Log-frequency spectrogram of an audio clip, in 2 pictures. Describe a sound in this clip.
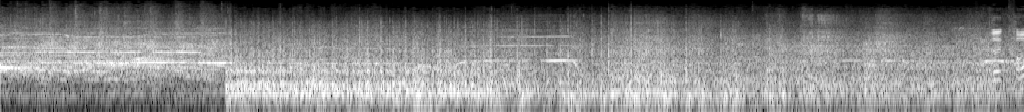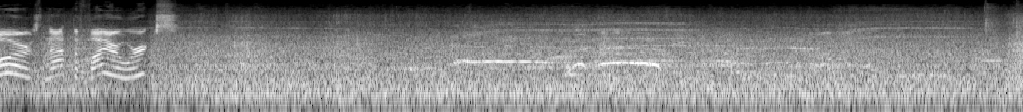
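Race car engines rumble loudly and rev nearby.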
